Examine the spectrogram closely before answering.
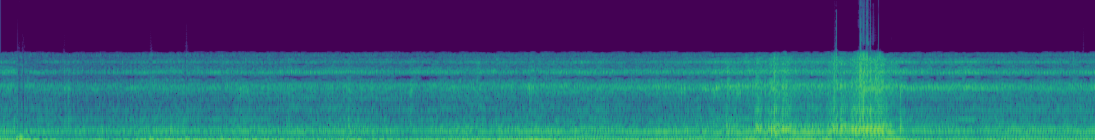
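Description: ATV engine running steadily under way on a muddy trail, its low hum heard close up through the machine. A louder, noisier stretch about seven and a half to nine seconds in.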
